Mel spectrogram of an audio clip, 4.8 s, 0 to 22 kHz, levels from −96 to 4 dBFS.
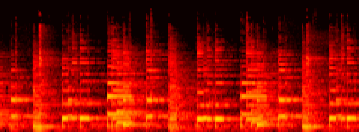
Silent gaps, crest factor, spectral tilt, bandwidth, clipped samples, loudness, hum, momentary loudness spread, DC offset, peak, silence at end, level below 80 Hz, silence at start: none; 16 dB; -5.5 dB/octave; 14 kHz; under 0.1%; -37 LUFS; none; 6 LU; under 0.1%; -22 dBFS; 0 s; -70 dBFS; 0 s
